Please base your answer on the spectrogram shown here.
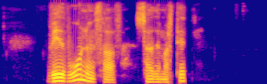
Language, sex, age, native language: Icelandic, male, 50-59, Icelandic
